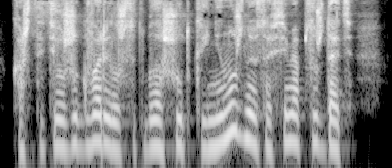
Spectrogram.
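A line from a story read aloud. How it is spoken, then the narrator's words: Hissed. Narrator (Russian): прошипела она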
